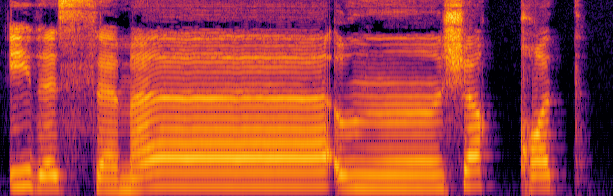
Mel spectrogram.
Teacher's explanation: قاف پہ قلقلہ اور قاف حروف مستعلیہ میں سے بھی ہے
